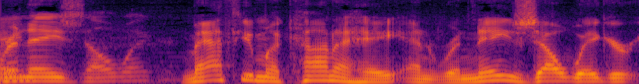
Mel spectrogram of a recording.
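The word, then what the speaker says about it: Renée Zellweger: Renee Zellweger.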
